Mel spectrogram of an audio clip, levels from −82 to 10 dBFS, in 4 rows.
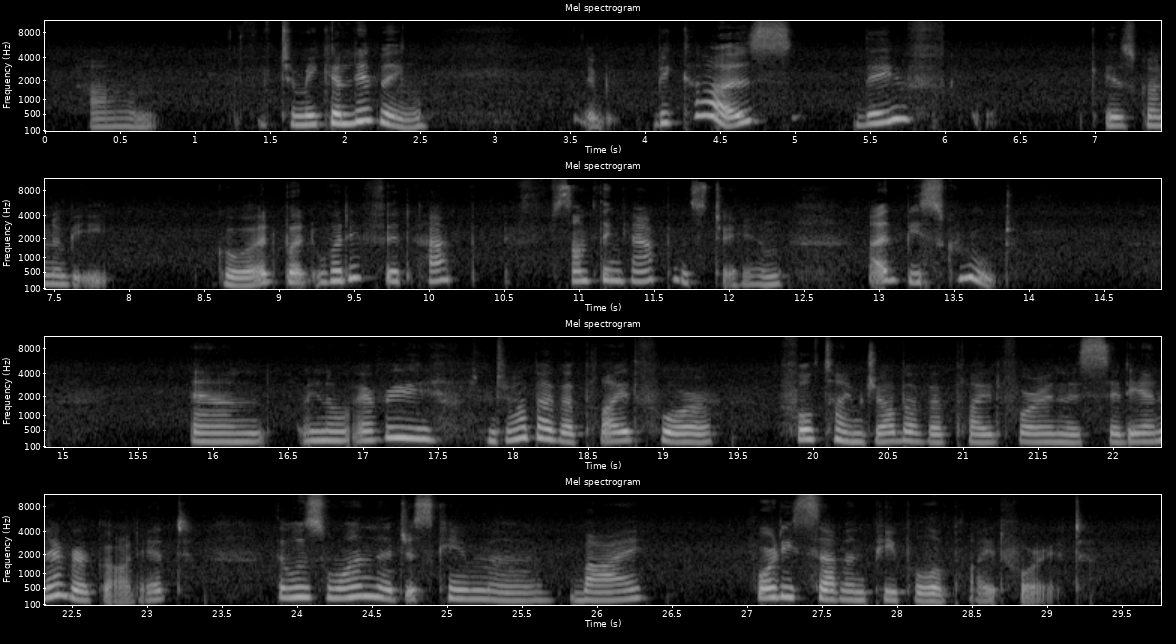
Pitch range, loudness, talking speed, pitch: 200-265 Hz, -31 LUFS, 120 wpm, 230 Hz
